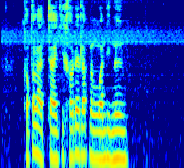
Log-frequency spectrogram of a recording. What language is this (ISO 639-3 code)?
tha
